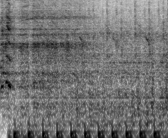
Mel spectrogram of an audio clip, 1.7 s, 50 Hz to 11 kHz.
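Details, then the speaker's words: Royal Enfield single-cylinder at 15,452 running, after cam gear setting was done. It idles with an even, deep thump. The earlier "kat-kat" tappet noise is gone, and only slight normal noise remains. "ये देखो दोस्तों जो cut cut cut cut आवाज़ था वो पूरी तरह चला गया है, रेस करके दिखाता हूँ।"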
